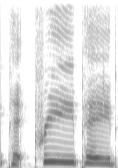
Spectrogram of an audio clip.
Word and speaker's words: prepaid: it's a g c syllable stress pre prepaid card prepaid card praid card and it's a prepaid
